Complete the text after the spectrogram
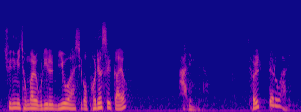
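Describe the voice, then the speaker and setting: A man preaching a sermon as pastor, impassioned, swinging between hushed, near-whispered passages and loud, urgent calls. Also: fairly high pitch, big-room sound.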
